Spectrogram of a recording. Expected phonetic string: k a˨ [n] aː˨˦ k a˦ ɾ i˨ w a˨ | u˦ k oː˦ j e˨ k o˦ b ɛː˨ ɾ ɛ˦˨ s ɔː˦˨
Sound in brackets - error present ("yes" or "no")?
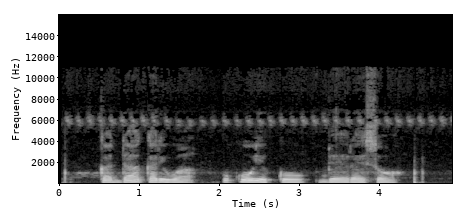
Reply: yes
